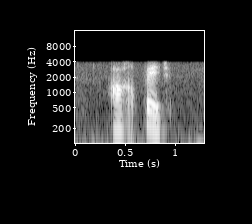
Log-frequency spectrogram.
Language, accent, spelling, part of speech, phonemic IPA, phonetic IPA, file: Armenian, Eastern Armenian, ախպեր, noun, /ɑχˈpeɾ/, [ɑχpéɾ], Hy-ախպեր.ogg
- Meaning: alternative form of եղբայր (eġbayr)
